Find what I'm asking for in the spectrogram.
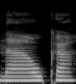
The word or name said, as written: náuka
